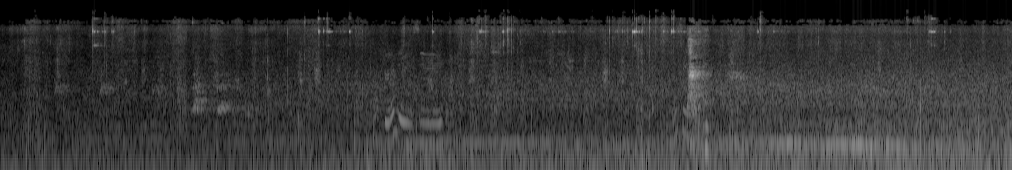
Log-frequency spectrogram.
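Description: Two dogs playing, a Nova Scotia duck tolling retriever puppy and an older dog, with a short whimper about six seconds in and one sharp yelp about ten seconds in.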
